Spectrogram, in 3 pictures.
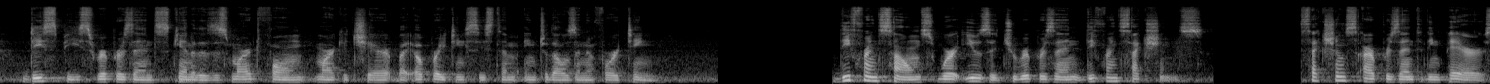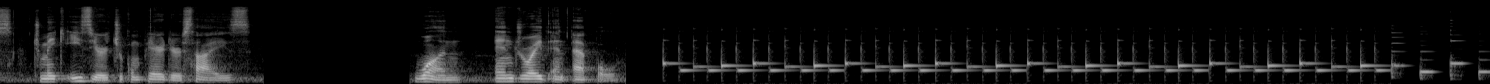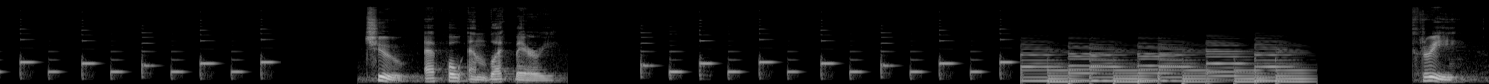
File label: Sonification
